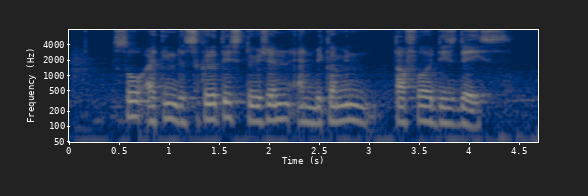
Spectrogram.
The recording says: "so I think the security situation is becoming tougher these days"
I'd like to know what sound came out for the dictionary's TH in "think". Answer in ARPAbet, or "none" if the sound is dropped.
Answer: T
